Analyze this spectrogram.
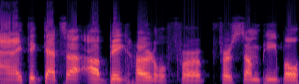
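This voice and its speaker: A man with an American accent has a bright, sharp tone and a fairly high pitch with ordinary variation. He speaks at a moderate pace in a dry, close sound with no echo. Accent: strong blue-collar New York City. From New York City. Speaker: interview host. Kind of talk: interview conversation. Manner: slurs some words, imperfect diction.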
